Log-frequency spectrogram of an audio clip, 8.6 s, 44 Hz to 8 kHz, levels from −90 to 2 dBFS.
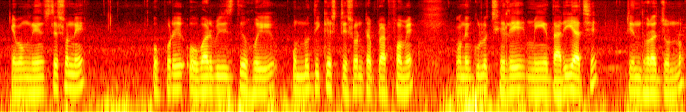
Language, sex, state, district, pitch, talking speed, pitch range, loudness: Bengali, male, West Bengal, North 24 Parganas, 115 Hz, 190 wpm, 110-120 Hz, -20 LUFS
